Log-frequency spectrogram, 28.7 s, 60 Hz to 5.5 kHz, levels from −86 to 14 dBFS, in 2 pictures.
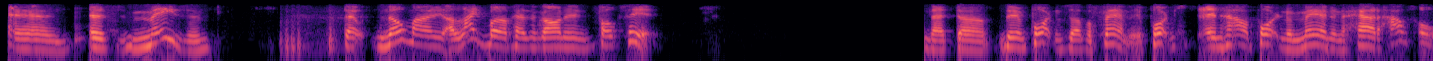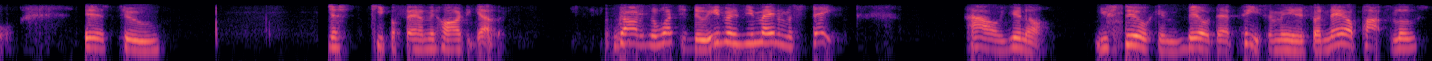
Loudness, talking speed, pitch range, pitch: -23 LUFS, 135 wpm, 150-220 Hz, 170 Hz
